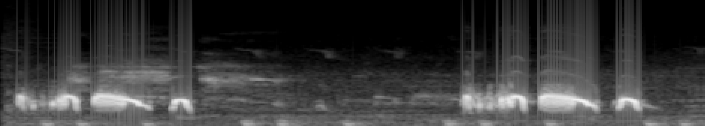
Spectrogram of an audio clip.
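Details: Spotted dove used as a decoy to lure wild birds, giving two loud cooing phrases: short arched hoots, then a long drawn-out falling coo and a final clipped note, separated by a few quiet seconds with soft low thuds.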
